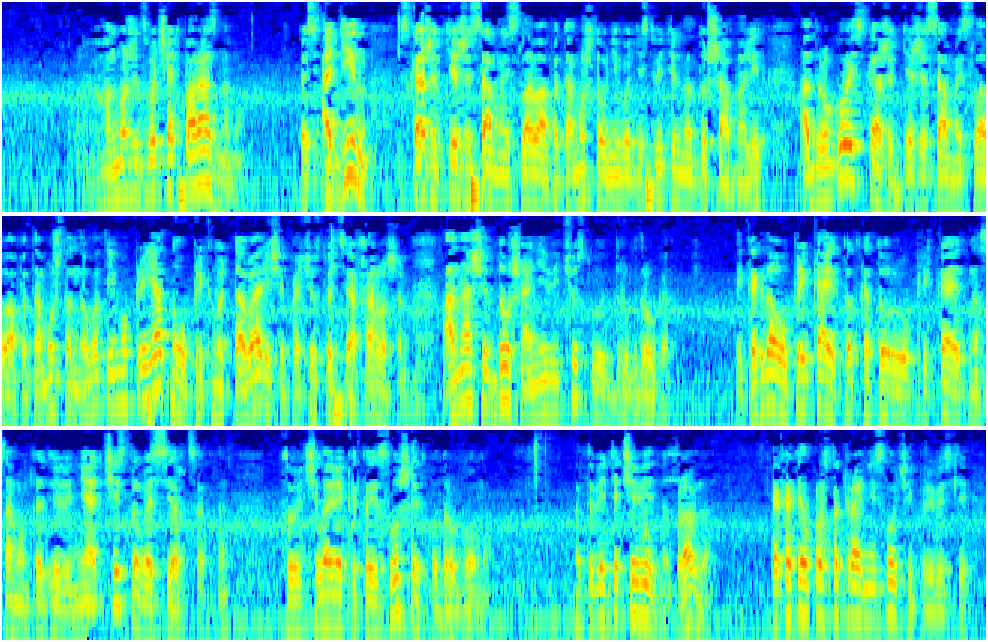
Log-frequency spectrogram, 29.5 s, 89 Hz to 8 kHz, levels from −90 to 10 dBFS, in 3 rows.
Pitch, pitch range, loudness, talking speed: 125 Hz, 100-150 Hz, -24 LUFS, 150 wpm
